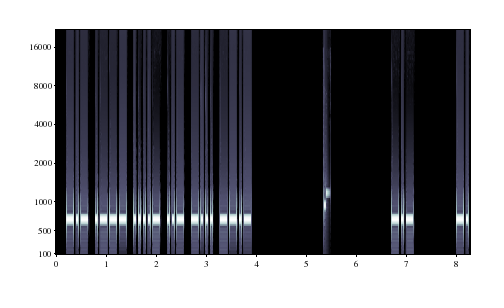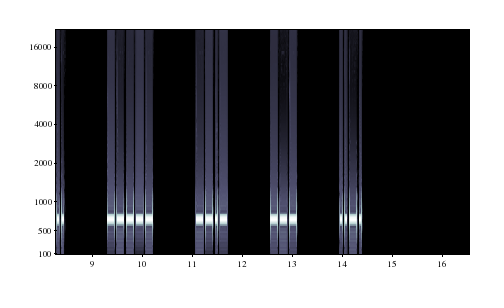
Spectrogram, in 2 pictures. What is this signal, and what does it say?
Morse code, heard as a keyed tone, about 25 wpm, spaced as for 13 wpm, 700 Hz. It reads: KJ4UBQ KB0QOF
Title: USA Call Signs - 6 Characters - 6x Character Spacing - 25wpm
